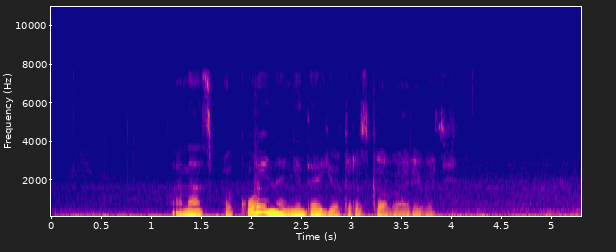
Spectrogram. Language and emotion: Russian, neutral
